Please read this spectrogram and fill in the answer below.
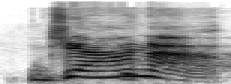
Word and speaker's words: Jana: Yana or Jana Jan Jana okay okay okay beautiful my whole life i' I've said it's like Jana banana okay I like the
